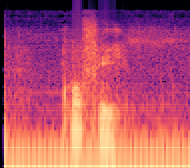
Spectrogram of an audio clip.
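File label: "koffie", Dutch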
